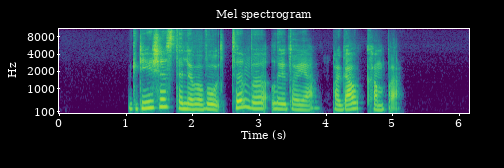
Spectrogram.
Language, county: Lithuanian, Vilnius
